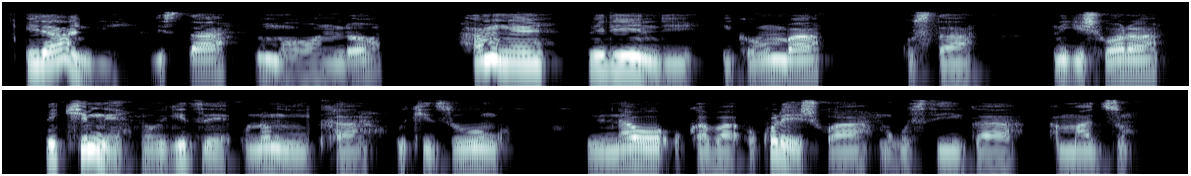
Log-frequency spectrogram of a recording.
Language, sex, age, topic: Rundi, male, 25-35, education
